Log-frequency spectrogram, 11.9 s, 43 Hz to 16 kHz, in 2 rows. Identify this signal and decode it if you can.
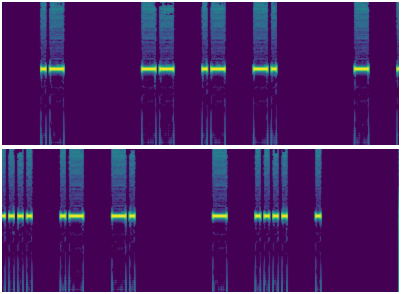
Morse code, heard as a keyed tone, about 18 wpm, spaced as for 12 wpm, 1000 Hz. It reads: A MAN THAN THE
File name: qotdfiles / 12wpm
